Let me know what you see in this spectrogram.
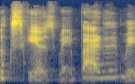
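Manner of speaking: put-on very slow, whispered, sweet little old lady voice. Retelling an old lady getting up in a theater: imitating a sweet old lady. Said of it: "It's very sweet".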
